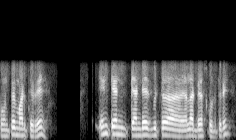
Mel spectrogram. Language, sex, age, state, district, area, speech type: Kannada, male, 30-45, Karnataka, Gadag, rural, conversation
